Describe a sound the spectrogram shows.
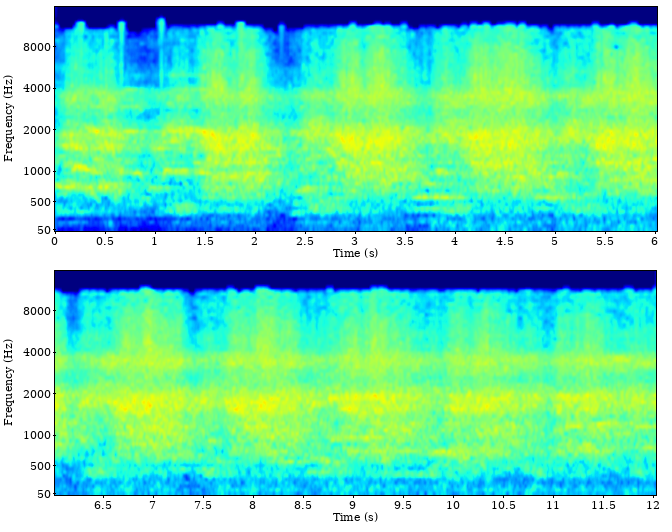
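A crowd claps and stomps in a steady rhythm.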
